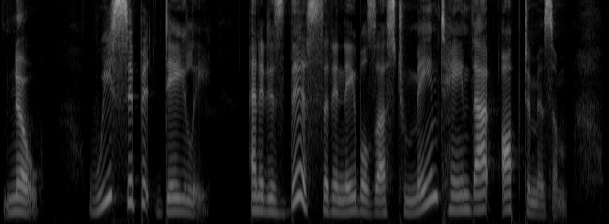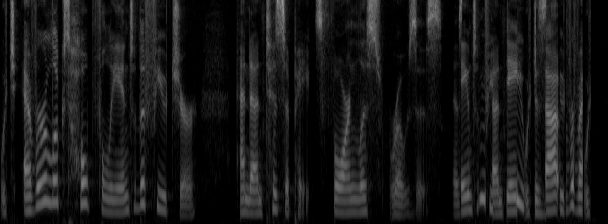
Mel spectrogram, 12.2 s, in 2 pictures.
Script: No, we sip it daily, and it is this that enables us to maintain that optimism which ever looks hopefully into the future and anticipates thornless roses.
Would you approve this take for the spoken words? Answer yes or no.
no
